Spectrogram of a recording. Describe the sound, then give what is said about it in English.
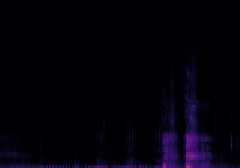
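A cat named Pi purrs in a steady low rumble, then gives two short, breathy sniffs at the microphone in quick succession toward the end. No one speaks. “Oh, he's having a little sniff.”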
